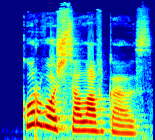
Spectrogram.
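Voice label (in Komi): кор восьса лавкаыс, Komi, female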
